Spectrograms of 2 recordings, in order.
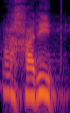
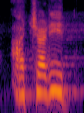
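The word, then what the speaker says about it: אחרית: Postreros es acharit, así como suena con CH, se pronuncia acharit, acharit.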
